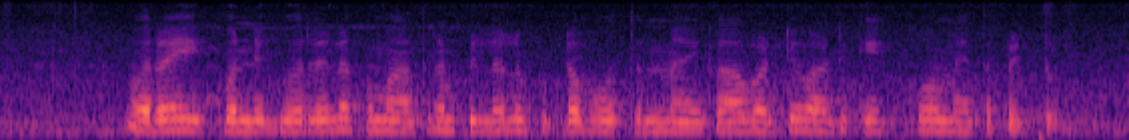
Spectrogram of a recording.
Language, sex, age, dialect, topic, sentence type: Telugu, female, 25-30, Telangana, agriculture, statement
